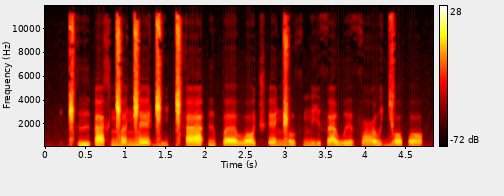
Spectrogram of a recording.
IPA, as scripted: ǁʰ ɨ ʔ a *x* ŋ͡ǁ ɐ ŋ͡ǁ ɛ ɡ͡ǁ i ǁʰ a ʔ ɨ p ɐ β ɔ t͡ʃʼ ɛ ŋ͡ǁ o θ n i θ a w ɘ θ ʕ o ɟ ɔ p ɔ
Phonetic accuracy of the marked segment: correct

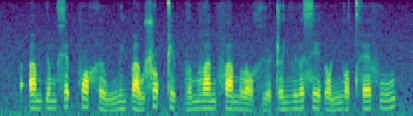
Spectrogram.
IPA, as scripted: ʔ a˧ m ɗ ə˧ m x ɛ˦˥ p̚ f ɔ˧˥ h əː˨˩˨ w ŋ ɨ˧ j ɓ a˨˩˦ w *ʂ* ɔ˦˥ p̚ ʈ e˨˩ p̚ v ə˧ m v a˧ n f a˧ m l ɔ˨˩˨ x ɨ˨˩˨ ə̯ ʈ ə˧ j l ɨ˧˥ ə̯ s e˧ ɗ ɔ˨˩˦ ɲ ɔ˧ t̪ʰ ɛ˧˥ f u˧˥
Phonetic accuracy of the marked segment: correct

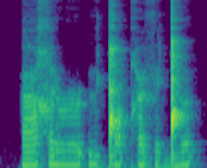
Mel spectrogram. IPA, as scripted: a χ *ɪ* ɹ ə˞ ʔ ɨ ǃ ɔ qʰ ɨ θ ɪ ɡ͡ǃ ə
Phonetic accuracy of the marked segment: correct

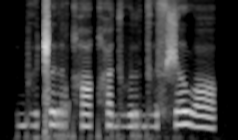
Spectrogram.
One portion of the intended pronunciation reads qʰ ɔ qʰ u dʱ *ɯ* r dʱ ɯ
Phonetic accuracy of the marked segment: incorrect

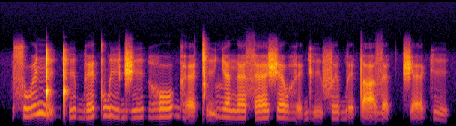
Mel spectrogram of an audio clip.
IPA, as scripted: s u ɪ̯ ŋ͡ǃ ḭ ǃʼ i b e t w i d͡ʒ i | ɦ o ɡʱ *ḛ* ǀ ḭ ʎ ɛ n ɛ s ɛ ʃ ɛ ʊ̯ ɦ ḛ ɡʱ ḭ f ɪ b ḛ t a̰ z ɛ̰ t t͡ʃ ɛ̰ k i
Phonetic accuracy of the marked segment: incorrect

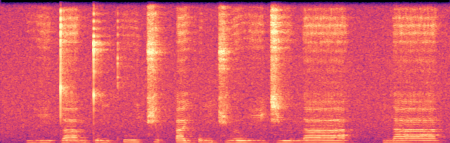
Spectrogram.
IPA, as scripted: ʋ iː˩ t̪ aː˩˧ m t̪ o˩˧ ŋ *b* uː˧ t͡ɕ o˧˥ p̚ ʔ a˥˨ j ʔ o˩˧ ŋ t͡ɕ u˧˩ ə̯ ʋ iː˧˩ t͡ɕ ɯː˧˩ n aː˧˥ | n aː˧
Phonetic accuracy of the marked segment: incorrect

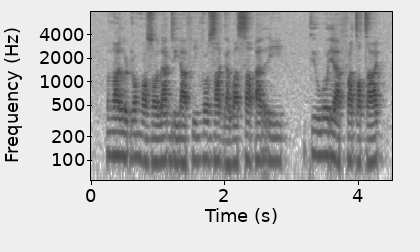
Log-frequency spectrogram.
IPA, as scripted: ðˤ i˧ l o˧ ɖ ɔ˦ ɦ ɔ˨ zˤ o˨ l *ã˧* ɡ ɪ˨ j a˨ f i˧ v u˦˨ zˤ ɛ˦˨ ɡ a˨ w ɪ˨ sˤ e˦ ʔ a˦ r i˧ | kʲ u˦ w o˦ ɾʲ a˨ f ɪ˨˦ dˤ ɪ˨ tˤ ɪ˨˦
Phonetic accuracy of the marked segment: incorrect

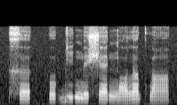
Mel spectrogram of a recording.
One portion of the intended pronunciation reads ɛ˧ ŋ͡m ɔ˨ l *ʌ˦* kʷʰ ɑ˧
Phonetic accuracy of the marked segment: correct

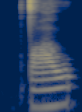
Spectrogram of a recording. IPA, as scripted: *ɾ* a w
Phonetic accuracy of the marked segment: incorrect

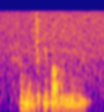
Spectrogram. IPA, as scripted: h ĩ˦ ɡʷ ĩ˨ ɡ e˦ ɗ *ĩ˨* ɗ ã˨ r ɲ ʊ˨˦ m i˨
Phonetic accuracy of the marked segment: incorrect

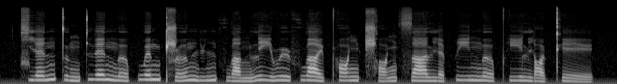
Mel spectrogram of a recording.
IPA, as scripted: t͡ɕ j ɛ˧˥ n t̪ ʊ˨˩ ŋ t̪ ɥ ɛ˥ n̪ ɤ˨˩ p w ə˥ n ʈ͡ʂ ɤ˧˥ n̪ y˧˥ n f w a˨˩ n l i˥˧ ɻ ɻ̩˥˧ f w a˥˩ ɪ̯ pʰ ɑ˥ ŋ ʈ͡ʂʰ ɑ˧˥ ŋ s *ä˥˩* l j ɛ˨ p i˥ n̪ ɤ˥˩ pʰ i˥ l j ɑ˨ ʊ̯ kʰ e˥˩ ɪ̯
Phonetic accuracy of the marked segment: incorrect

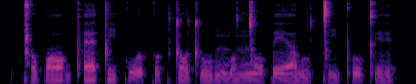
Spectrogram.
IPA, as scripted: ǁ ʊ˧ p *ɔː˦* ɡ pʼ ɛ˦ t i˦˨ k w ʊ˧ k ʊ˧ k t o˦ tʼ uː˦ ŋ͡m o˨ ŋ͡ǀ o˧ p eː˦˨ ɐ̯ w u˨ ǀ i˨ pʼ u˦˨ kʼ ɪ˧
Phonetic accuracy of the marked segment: correct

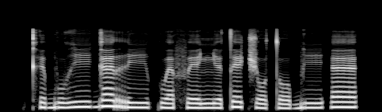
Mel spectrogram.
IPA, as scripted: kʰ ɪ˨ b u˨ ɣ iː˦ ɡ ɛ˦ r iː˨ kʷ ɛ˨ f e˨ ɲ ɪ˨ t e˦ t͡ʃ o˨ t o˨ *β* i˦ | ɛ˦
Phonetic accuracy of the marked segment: incorrect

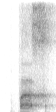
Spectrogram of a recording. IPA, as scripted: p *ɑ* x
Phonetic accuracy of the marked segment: incorrect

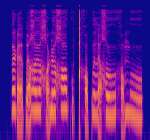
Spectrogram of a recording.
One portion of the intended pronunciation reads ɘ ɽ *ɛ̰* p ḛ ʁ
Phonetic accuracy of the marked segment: correct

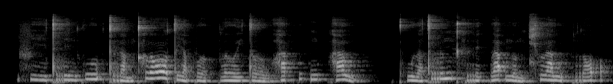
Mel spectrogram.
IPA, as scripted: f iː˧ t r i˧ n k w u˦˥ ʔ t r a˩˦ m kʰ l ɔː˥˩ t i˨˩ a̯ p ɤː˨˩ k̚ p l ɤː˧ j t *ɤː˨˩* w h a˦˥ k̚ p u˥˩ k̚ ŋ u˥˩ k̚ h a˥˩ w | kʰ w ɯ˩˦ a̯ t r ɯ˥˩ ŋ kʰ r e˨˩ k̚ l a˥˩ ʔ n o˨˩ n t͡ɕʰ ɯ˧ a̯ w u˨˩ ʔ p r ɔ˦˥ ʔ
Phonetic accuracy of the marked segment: correct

